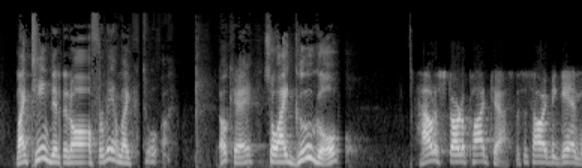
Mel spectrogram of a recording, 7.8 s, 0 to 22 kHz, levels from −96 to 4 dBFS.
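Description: At 0.79 to 0.86 s, right after "team did", a sound is held too long, smeared for about 44 ms with a faint buzz or dip before "it all for me" continues. This is a short stall from a late packet: a packet arrived late, the jitter buffer ran dry, and the receiver stretched the last sound until it turned up, then carried on from the same point. Nothing is lost, but the timing slips.

At 1.06 to 1.20 s, after "team did it all", the sound stops moving and turns into a brief fading buzz or hiss lasting about 118 ms, with no dead silence, before "for me I'm like" resumes. This is a call audio freeze, likely from packets held up in transit. The receiver kept the last sound going until delivery resumed, so a gap was inserted while nothing was dropped.

The same short stall returns at 1.84 to 1.92 s, just after "for me I'm like", then at 2.38 to 2.45 s, 3.29 to 3.33 s and 4.51 to 4.62 s. Each time a sound hangs for roughly 20 to 90 ms, the longest near 4.5 s, as the buffer empties again.

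From 5.48 s to the end, the sound turns dull and boxy with nothing above 3.8 kHz, at much the same loudness and with a new, faint background noise. There is no silence at the change. This is an input switched to a poorer device, likely a narrower-band microphone or a headset's call profile taking over mid-recording.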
